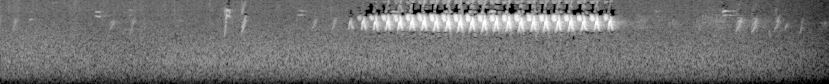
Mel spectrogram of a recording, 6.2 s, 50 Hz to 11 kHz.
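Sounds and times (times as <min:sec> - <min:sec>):
background hiss: 0:00.0 - 0:06.2
Cirl bunting song: 0:02.7 - 0:04.6.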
